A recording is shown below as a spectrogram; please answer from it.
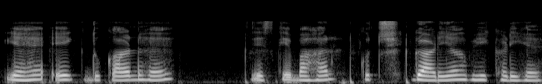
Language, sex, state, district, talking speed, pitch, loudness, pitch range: Hindi, female, Delhi, New Delhi, 120 wpm, 200 Hz, -20 LUFS, 185-210 Hz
